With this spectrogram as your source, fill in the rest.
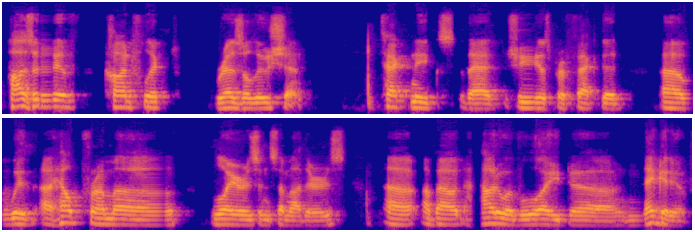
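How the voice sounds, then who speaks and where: Halting male talk-show host. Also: medium pitch, a bit bright, lo-fi sound. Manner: halting, many "uh" and "um" fillers. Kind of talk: hosting a video-call talk show.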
